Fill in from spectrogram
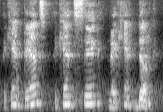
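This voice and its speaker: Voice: medium pitch, animated, normal speed, a little mellow, slight background noise, natural voice. A man voicing a friendly, reassuring girl at summer camp in a storybook, with a breezy, joking manner. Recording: echoey room.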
